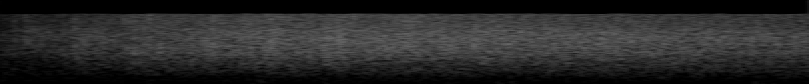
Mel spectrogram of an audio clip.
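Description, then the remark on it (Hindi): A crowd applauds steadily, with dense overlapping claps forming a continuous wash of sound that rises slightly at the start and holds even and fairly loud, with no voices. “इसलिए हम सब की जवाबदारी क्या है, ताली बजाना नहीं”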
